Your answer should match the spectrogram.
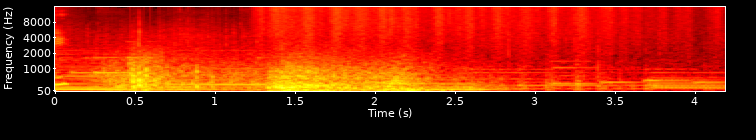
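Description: Thunder rumbling in two rolls, the second one longer and louder, dying away about three seconds in, over soft background music.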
